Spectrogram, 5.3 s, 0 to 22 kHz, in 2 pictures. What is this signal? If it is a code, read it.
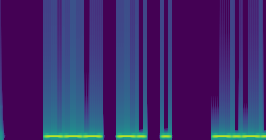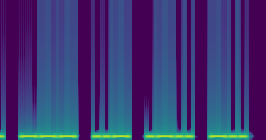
Morse code, heard as a keyed tone, about 25 wpm, spaced as for 22 wpm, 700 Hz. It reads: ONE COULD
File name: Pinocchio / Pinocchio ch2 18 25 ik1hge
